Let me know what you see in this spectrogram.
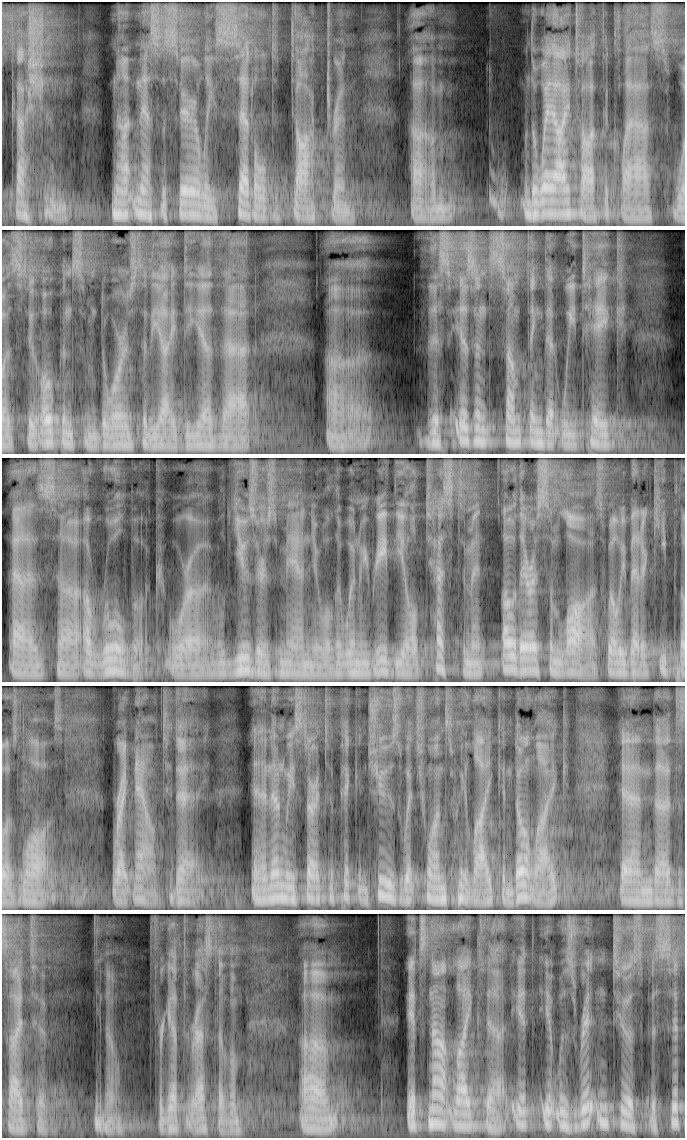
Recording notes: This episode of Staying at the Table was recorded live on Sunday, October 29th, 2023 at Cornerstone Christian Fellowship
